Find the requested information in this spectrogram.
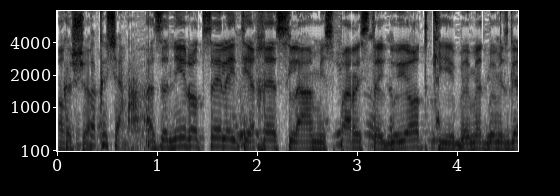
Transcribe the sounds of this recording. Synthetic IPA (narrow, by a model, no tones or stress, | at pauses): aaʃaakaʃaʔa̰zaniʁo̞t͡selehit̪jaχeslamispaʁaistajɡujo̞tkibe̞ːmet̪̚bemis̬ɡa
